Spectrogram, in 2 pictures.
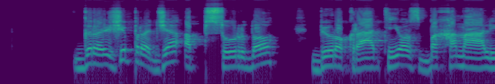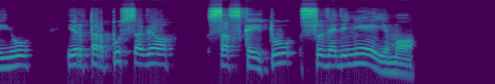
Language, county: Lithuanian, Kaunas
